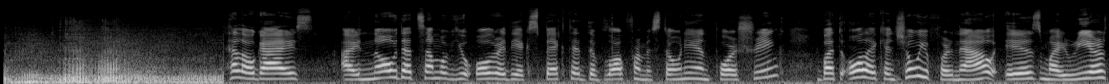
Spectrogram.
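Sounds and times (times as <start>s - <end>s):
motorcycle engine rumble: 0.0s - 2.3s.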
